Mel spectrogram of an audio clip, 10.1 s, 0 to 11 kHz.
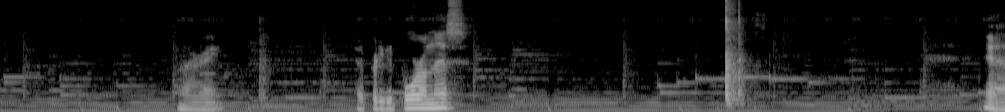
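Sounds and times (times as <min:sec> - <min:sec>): quiet background music: 0:00.0 - 0:10.0
can knocking on table: 0:07.2 - 0:07.6.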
